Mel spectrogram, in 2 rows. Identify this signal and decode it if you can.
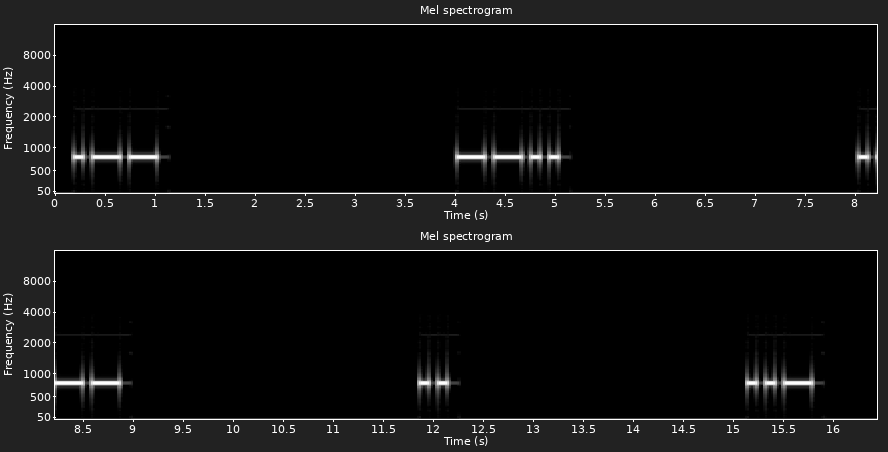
Morse code, heard as a keyed tone, about 13 wpm, spaced as for 3 wpm, 800 Hz. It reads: WZWIU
